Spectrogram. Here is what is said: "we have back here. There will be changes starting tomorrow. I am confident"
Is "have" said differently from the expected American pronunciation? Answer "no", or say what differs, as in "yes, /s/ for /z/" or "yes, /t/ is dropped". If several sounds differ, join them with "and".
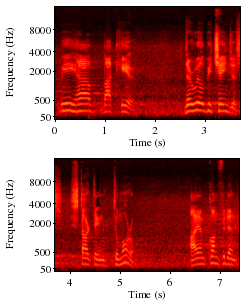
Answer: no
